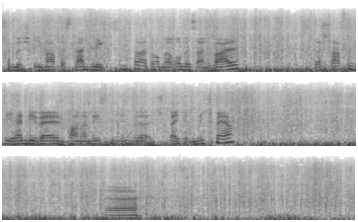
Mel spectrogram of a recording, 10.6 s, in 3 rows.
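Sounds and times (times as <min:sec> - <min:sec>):
speech: 0:00.0 - 0:06.2, 0:08.1 - 0:08.6
rain falling: 0:00.0 - 0:10.6.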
